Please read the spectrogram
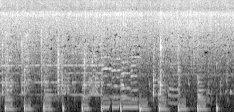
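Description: Sliced bell peppers, onion and scotch bonnet sizzling as they hit hot oil and butter in a cast-iron skillet. A wooden spatula clicks and scrapes against the pan as they are stirred.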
